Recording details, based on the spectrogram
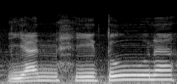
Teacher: menjadi huruf yang jelas izhar tanpa mendengung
